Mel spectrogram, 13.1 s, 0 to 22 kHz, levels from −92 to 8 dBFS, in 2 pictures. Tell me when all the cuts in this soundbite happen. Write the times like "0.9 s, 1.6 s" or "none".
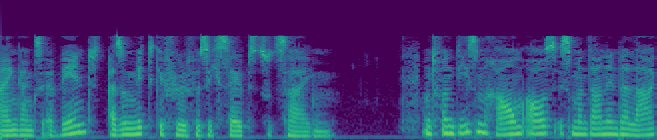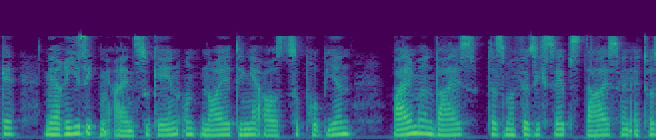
1.0 s, 4.2 s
